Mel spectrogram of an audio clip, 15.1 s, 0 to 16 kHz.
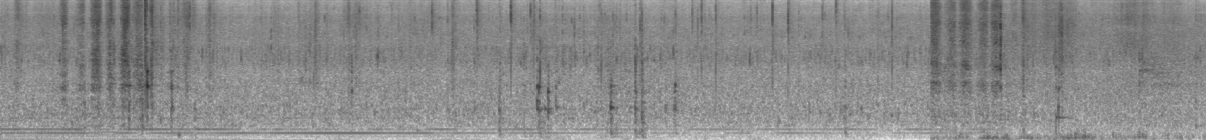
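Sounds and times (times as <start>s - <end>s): hand saw strokes on wood: 0.2s - 2.7s, 11.6s - 13.5s.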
